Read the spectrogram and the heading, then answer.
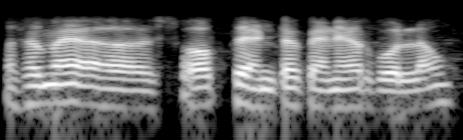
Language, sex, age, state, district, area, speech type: Urdu, male, 30-45, Uttar Pradesh, Lucknow, urban, conversation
